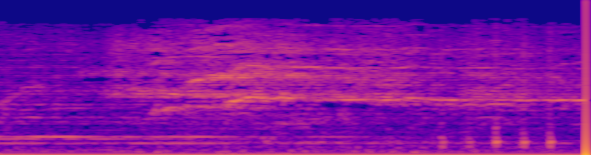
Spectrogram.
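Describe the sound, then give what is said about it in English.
A woman shouts loudly and at length in a church, her raised voice ringing over a noisy, cheering crowd, with a few short bursts near the end. “Bring the lady for me that will shout now loud to the hearing of everybody.”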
